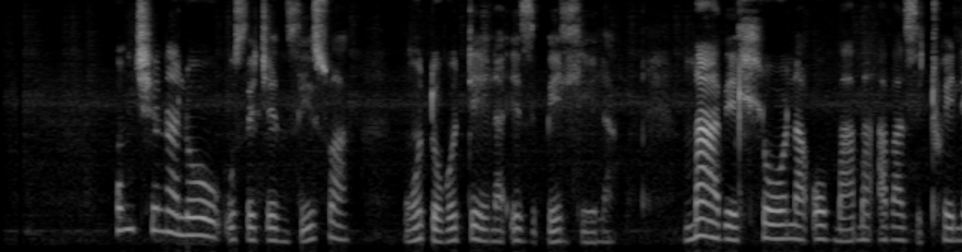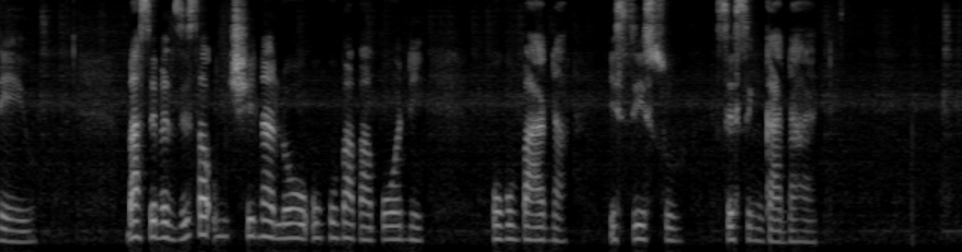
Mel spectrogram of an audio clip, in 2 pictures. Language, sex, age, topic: North Ndebele, female, 25-35, health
